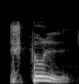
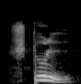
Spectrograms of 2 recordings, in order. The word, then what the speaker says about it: Stuhl: But when it comes after any vowel, the vowel will have a long sound and H will be silent. For example, Stuhl, Stehen, Vorstellung.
